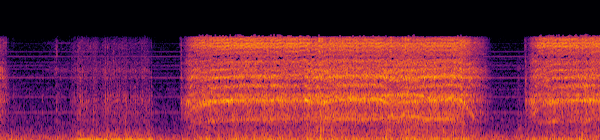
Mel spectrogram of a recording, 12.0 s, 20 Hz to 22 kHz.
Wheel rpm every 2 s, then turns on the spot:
10, 30, 150, 160, 100, 100.
none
